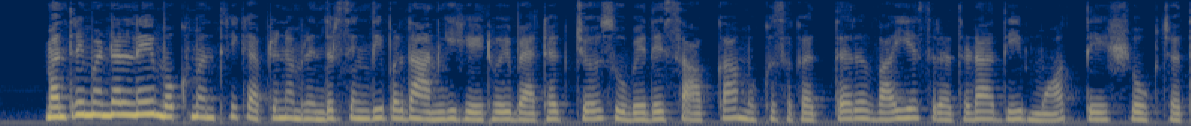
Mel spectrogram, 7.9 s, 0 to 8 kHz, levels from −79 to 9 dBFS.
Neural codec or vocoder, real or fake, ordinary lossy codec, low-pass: none; real; none; none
